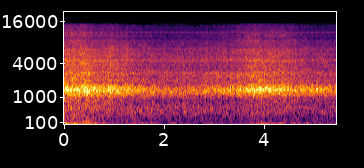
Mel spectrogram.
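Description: River rapids rush and roar loudly close by.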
